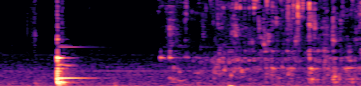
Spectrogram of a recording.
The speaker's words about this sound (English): One more. Oh, that was weak. That was so weak, but pour me wine.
